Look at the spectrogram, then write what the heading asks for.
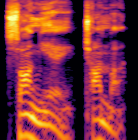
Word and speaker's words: Sangye Chanma: Text: Sangyas Spyan Ma, pronounced Sangye Chanma, she of the Buddha eye, or eyes.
